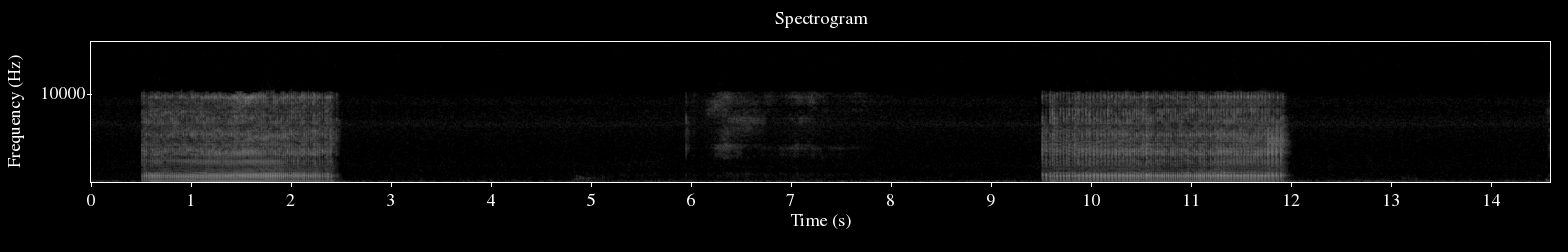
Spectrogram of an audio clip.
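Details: Flat-faced Pekingese x Shih Tzu crossbreed asleep during a daytime nap with its family of dogs indoors; two long, rumbling harmonic snores of about two seconds each, spaced roughly nine seconds apart, with soft breathing between.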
